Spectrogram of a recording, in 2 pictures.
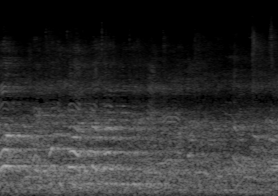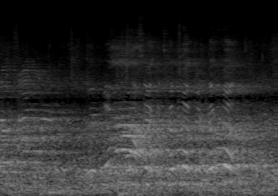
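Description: Indistinct, overlapping voices of spectators and coaches calling out and chattering in a gymnasium, with no single clear speaker.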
